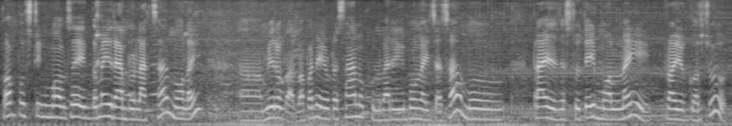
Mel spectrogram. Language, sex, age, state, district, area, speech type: Nepali, female, 45-60, West Bengal, Jalpaiguri, urban, spontaneous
